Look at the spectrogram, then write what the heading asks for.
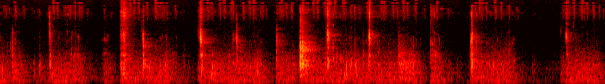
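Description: Close-miked chewing and biting of seafood, prawns and clams: wet mouth sounds broken by sharp crunchy bites about every half second.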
